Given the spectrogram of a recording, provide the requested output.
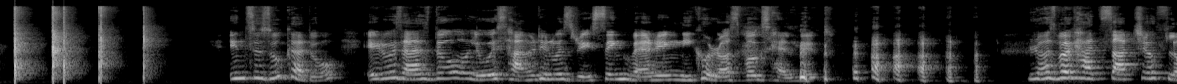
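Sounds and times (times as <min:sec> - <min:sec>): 
applause: 0:00.1 - 0:01.6
speech: 0:02.3 - 0:09.2, 0:10.3 - 0:11.7
laughter: 0:07.4 - 0:09.8.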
